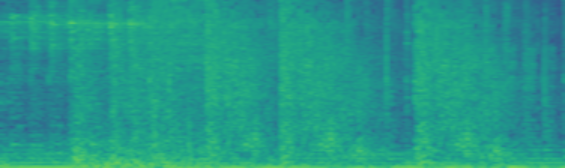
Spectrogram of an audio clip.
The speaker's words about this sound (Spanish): Carla realizó tres disparos y el cuarto a quemarropa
